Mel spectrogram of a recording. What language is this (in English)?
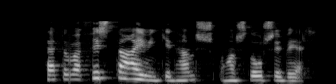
Icelandic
